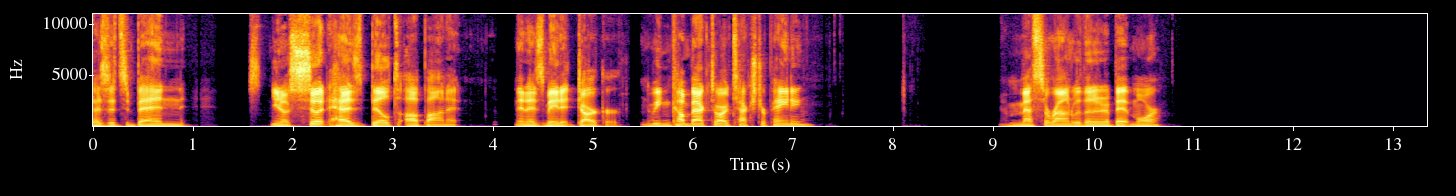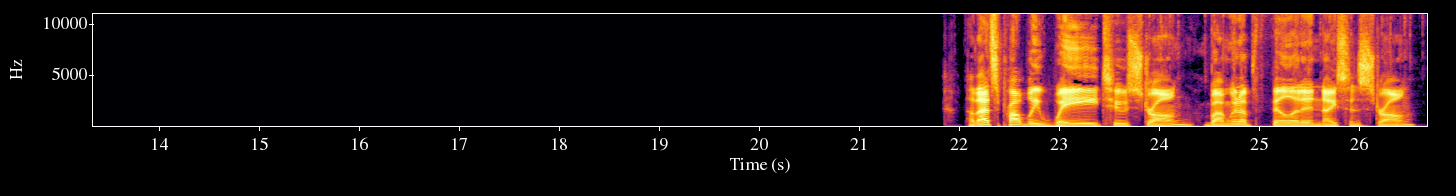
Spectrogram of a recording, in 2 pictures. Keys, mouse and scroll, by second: 1.3-3.4 scroll, 5.0 middle click, 5.4 click, 7.4 click, 7.8 middle click, 8.0 middle click, 8.0 middle click, 8.0 middle click, 8.3 middle click, 8.5 shift+middle click, 8.8 click, 9.0 click, 10.9 click, 11.0 click, 11.2 click, 11.3 click, 11.5 click, 11.6 click, 11.8 click, 12.1 click, 12.8 click, 13.1 click, 13.2 click, 13.3-13.8 click, 13.5 click, 13.6 click, 13.7 click, 14.0 click, 14.2 click, 14.3 click, 14.4 click, 14.6 middle click, 14.7 middle click, 14.7 middle click, 14.8 middle click, 14.9 shift+middle click, 15.0 shift+middle click, 15.5 click, 15.7 click, 15.8 click, 15.9 click, 16.2-16.6 click, 16.4 click, 16.5 click, 16.8 middle click, 16.9 click, 17.1 middle click, 17.3 click, 17.5 click, 17.6 middle click, 17.7 click, 17.8 click, 18.0 click, 18.0 click, 18.6 middle click, 18.8 middle click, 18.8 shift+middle click, 18.9 click, 19.0 click, 19.1 click, 19.2 click, 19.3 click, 19.4 click, 19.5 click, 19.5-19.9 click, 20.1 click, 20.2 click, 20.3 click, 20.4 click, 20.5 click, 20.6 click, 20.8 middle click, 20.9 click, 21.0 click, 21.2 click, 21.2 click, 21.3 middle click, 21.5 middle click, 22.1 middle click, 24.2 middle click, 24.9 shift+middle click, 26.2 middle click, 26.6 click.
